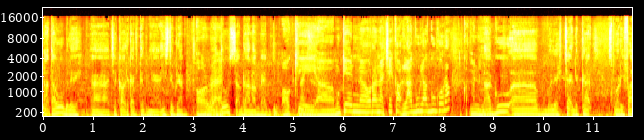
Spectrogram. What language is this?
Malay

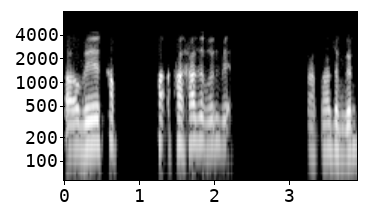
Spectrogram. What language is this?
Bodo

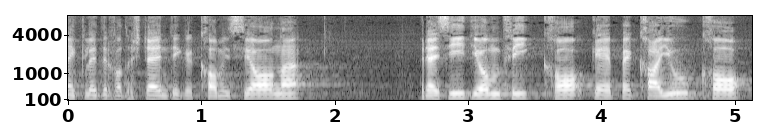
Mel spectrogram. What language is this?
Swiss German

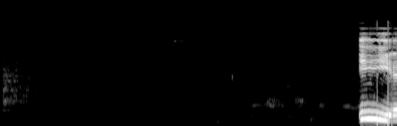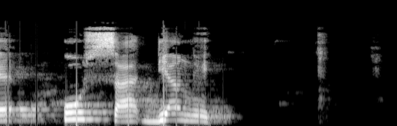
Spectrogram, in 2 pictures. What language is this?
Mpumpong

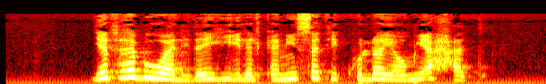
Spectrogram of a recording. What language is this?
Arabic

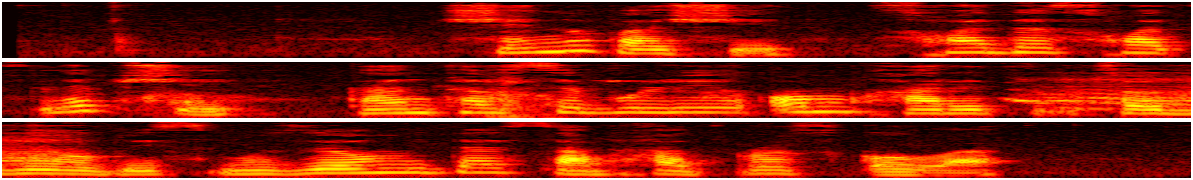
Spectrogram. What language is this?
Georgian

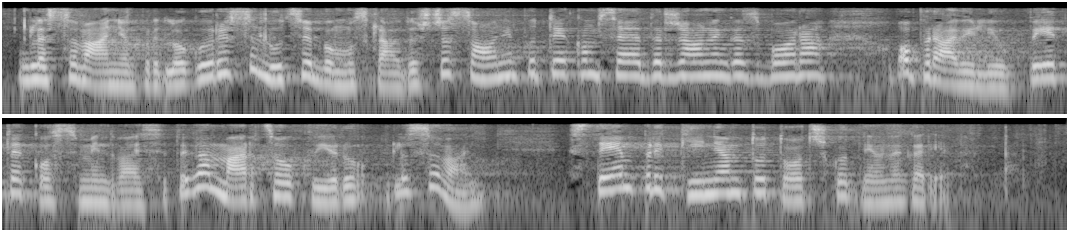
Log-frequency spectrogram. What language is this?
Slovenian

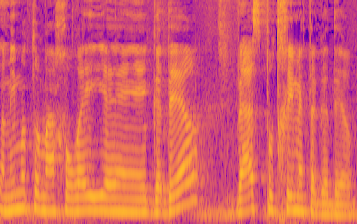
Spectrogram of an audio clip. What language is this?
Hebrew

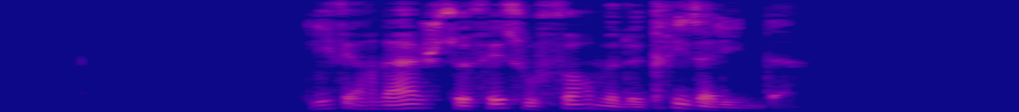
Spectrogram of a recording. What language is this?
French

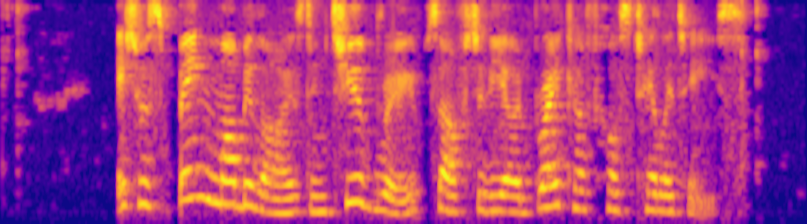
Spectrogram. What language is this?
English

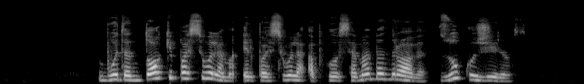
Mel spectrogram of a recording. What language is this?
Lithuanian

